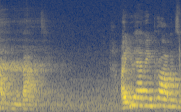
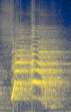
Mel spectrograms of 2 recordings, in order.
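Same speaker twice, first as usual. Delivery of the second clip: angry shout; 8 dB louder than usual. Acted. Mother explodes at daughter.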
